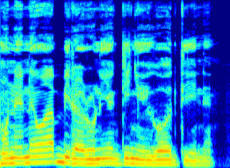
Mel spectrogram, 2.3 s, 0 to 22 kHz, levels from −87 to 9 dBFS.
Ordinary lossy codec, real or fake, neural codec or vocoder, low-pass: none; real; none; none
